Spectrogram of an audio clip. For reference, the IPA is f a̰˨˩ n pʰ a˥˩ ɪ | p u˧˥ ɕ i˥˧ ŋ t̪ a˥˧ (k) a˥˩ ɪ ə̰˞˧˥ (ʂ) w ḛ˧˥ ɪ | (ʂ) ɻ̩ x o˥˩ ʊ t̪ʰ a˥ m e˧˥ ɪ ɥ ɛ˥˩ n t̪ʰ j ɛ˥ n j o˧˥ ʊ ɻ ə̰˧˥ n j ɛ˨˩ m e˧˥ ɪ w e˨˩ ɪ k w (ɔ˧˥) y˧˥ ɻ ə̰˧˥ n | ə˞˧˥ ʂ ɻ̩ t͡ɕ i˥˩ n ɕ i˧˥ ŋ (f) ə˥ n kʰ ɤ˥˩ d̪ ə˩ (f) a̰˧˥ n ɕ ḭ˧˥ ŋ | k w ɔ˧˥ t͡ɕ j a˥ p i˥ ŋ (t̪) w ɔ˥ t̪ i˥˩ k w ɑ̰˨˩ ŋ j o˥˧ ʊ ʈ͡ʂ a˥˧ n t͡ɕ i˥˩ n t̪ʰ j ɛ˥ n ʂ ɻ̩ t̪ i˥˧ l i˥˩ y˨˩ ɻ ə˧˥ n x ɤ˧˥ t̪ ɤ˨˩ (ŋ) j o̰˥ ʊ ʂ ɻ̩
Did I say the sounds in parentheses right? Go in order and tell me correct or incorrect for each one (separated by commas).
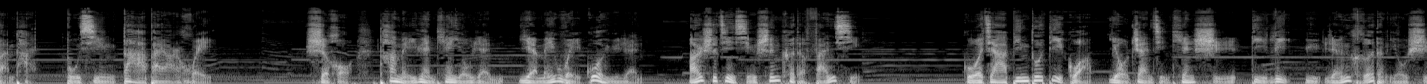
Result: incorrect, incorrect, correct, incorrect, incorrect, correct, correct, correct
